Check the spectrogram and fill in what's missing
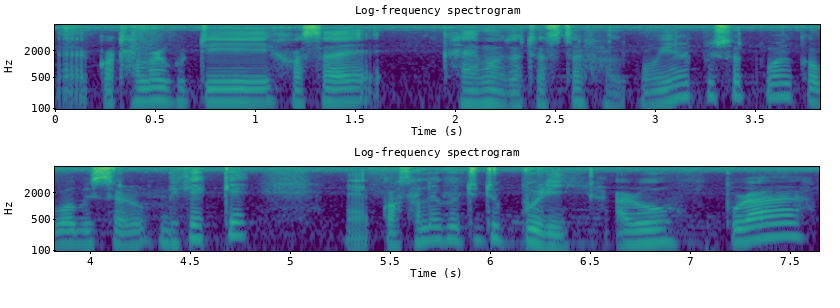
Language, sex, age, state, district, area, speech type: Assamese, male, 45-60, Assam, Morigaon, rural, spontaneous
